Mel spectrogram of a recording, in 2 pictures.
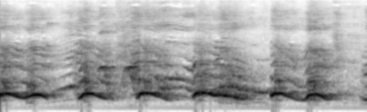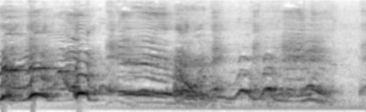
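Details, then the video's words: A group of howling dogs: short, rising, yodel-like howls repeat about twice a second. They then merge into overlapping, wavering howls from several dogs that fade at the end. "Howling dogs"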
